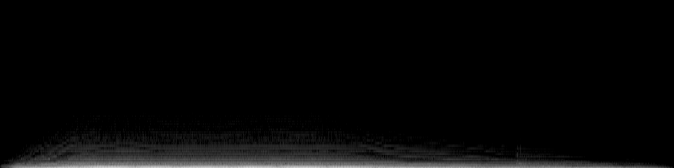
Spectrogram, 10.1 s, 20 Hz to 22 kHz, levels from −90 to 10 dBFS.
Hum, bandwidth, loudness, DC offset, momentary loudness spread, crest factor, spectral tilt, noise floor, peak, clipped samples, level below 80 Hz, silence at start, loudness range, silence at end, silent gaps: none; 1.3 kHz; -17 LUFS; under 0.1%; 22 LU; 14 dB; -15 dB/octave; -58 dBFS; -2 dBFS; under 0.1%; -20 dBFS; 0.2 s; 18 LU; 1 s; none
